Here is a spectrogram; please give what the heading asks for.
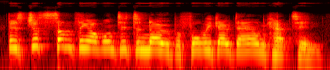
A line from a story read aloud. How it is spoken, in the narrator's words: yelled over the alarm and sound of rushing water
